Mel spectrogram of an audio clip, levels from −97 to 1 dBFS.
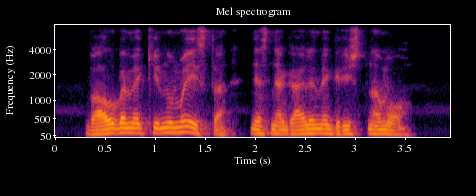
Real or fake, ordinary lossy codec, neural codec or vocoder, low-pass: fake; Opus, 32 kbps; codec, 16 kHz, 4 kbps, FunCodec, trained on LibriTTS, 50 frames a second; 7.2 kHz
